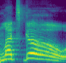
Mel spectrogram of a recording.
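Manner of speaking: put-on very high, loud rallying war cry. Retelling a film scene before a battle charge: imitating Odysseus yelling. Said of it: "he's yelling".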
